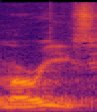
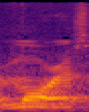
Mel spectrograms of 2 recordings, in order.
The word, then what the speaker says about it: Maurice: lets you know that Maurice here or Morris however you want to pronounce it I like to say Maurice uh he's still mostly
